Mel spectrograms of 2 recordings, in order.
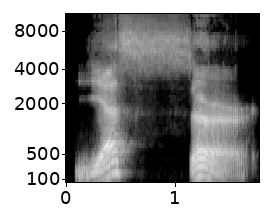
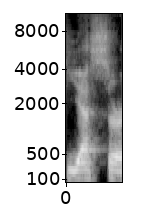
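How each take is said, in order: First: It is said reluctantly, showing disagreement. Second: It is said plainly, with no extra meaning.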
